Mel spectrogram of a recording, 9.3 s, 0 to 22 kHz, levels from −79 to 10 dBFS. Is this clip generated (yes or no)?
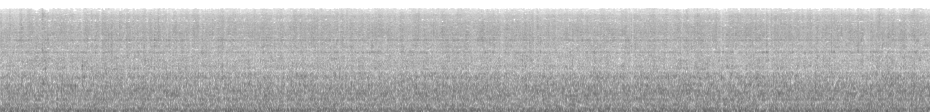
yes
